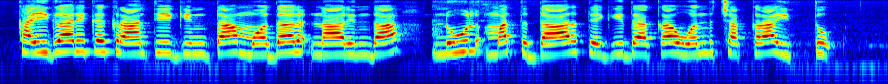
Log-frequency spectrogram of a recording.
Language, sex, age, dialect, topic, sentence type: Kannada, female, 18-24, Northeastern, agriculture, statement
